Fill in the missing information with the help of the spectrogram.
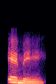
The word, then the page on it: MA: Indian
